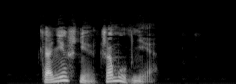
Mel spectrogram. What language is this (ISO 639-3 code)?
bel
